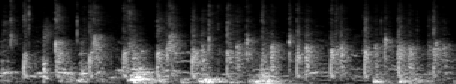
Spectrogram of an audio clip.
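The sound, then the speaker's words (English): An audience applauding a comedian at a comedy show, dense, steady clapping that runs throughout, with voices mixed into the crowd noise. “Please put your hands together, make him feel very welcome.”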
